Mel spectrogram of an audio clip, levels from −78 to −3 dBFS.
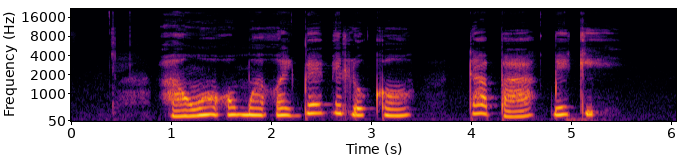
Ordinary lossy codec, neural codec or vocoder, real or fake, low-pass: none; none; real; 19.8 kHz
